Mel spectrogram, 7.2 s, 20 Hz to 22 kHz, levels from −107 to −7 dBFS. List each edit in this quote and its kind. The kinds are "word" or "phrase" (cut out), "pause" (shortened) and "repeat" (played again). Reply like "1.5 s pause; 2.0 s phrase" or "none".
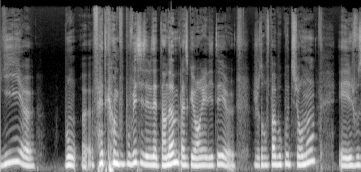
none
